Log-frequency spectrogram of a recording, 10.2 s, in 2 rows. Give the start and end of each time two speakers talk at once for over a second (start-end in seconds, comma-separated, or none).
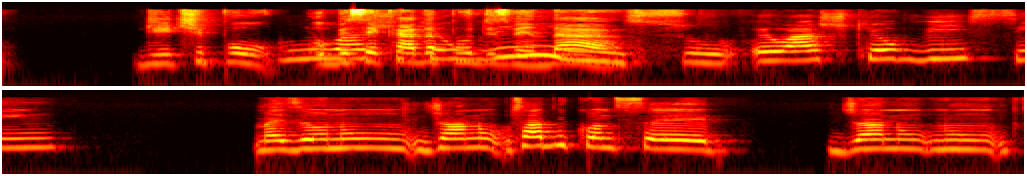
1.4-3.2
